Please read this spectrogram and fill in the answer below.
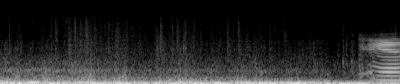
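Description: Steady low rumble of a 2000 Ford Ranger 4x4's 4.0 L engine, road and tyre noise heard inside the cab as the truck brakes hard and slows. The ABS is switched off, so the wheels lock up during the stop.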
